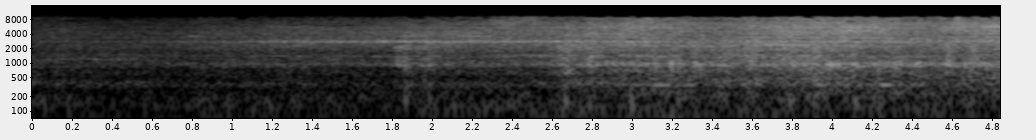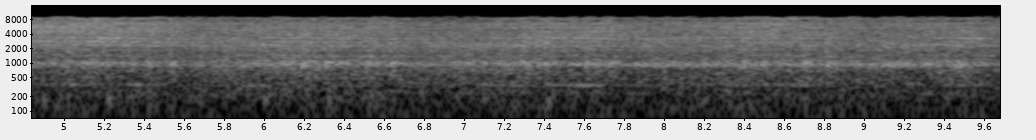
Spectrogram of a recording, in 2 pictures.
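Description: Electric multiple-unit passenger train running along the platform close past, growing louder over the first few seconds as it nears. A steady whine sits over the rumble of the wheels on the rails.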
